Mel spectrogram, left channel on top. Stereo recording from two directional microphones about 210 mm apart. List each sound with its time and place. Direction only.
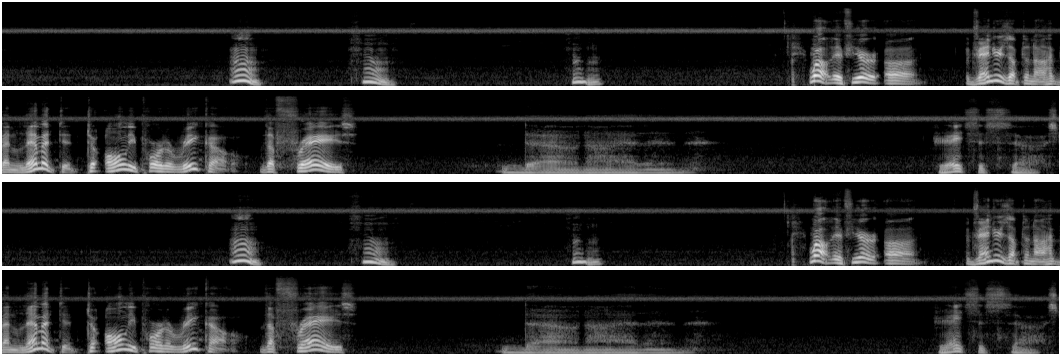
2.2 s cricket: 15° left (ahead or behind)
3.6 s speech: 15° left (ahead or behind)
5.7 s cricket: 15° left (ahead or behind)
7.9 s speech: 5° left (ahead or behind)
15.8 s grunt: 10° left (ahead or behind)
19.9 s speech: 10° left (ahead or behind)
